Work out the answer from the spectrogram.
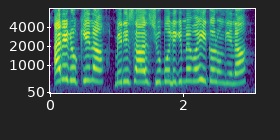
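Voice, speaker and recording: A woman's voice: expressive, a little slow, a bit bright, dry recording, exaggerated voice. A woman voicing an eager, overly obedient young daughter-in-law who talks sweetly and takes everything literally. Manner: sweet, literal-minded, high and singsong.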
